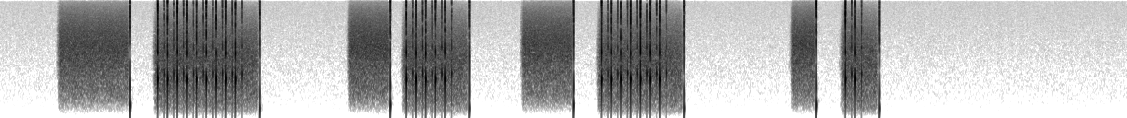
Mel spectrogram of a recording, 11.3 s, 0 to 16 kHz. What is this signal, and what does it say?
Pulse dialling, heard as a rotary dial, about 10 pulses a second. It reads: 9 5 7 2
